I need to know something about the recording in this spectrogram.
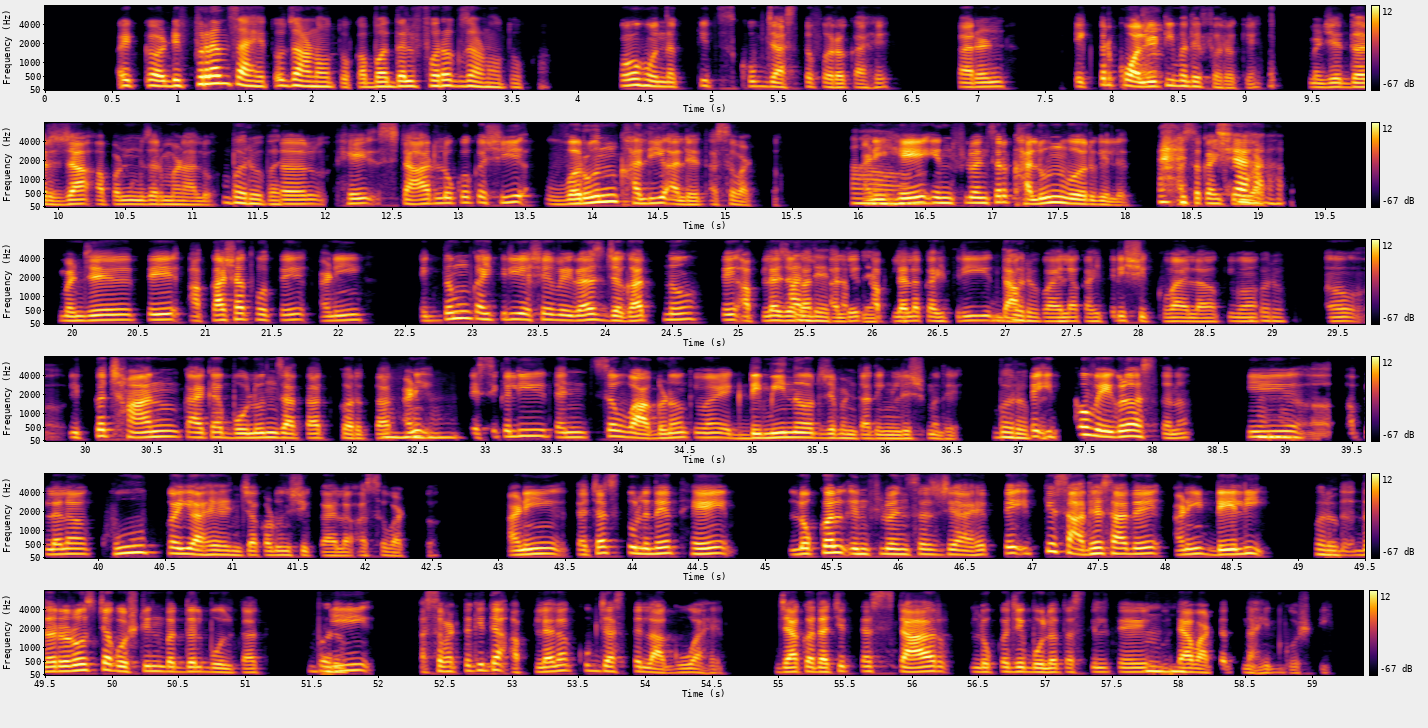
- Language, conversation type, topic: Marathi, podcast, लोकल इन्फ्लुएंसर आणि ग्लोबल स्टारमध्ये फरक कसा वाटतो?
- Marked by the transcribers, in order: in English: "डिफरन्स"; other background noise; cough; in English: "इन्फ्लुएन्सर"; laughing while speaking: "अच्छा"; in English: "बेसिकली"; in English: "डिमीनर"; in English: "इन्फ्लुएंसर्स"; in English: "डेली"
